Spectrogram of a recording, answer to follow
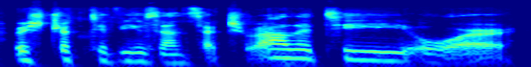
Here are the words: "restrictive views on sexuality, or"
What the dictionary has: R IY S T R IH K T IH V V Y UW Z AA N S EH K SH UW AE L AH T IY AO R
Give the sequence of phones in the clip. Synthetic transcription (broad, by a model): R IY S T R IH K T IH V V Y UW Z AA N S EH K SH UW AE L AH T IY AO R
